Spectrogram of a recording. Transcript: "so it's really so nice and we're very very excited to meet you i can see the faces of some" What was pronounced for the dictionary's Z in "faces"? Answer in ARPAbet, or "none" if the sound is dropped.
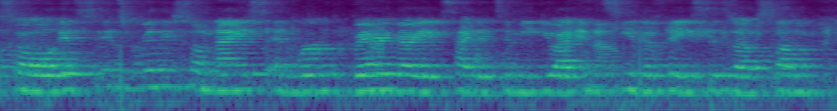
Z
